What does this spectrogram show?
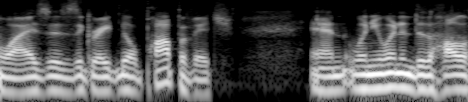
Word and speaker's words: Popovich: Yeah, If I know I'm going to be interacting a lot, then it's Popovich.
